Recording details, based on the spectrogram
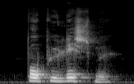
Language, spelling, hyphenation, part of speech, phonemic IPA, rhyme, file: Dutch, populisme, po‧pu‧lis‧me, noun, /ˌpoː.pyˈlɪs.mə/, -ɪsmə, Nl-populisme.ogg
- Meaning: 1. populism, any dualistic ideology that contrasts a homogeneous people with an elite 2. a French literary movement focusing on the common people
